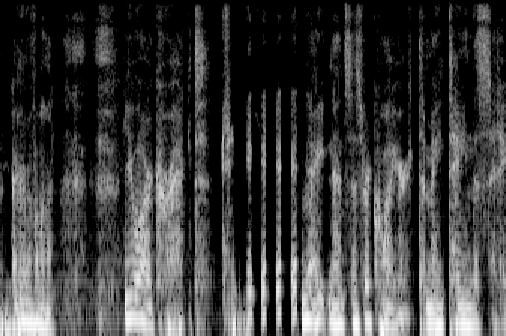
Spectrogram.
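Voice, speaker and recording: With long, frequent pauses and a fairly slow pace, a man performs a put-on character voice at a medium pitch. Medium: actual play. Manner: gracious, formal.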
